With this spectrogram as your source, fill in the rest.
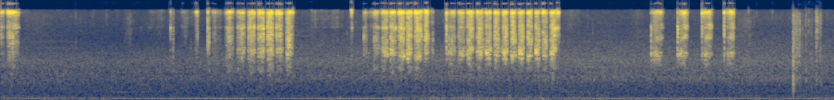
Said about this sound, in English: I'm going to grind. I really want to address that base.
